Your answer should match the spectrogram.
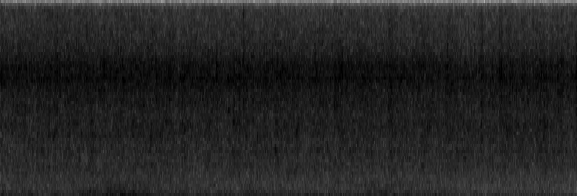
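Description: Heavy downpour in a city under thick dark clouds, a dense steady roar of rain with a low rumble of thunder underneath, constant and enveloping with no voices.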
